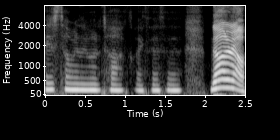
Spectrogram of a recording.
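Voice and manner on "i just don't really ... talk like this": soft, hushed, soft-spoken delivery with no oomph. Mocking people on the internet who talk quietly: imitating a soft talker. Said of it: "so many times it's women where they're like".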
